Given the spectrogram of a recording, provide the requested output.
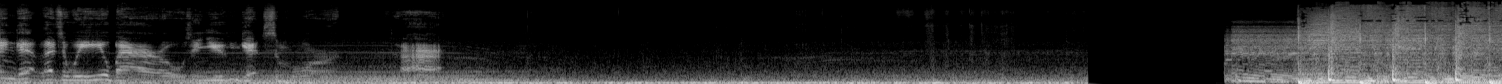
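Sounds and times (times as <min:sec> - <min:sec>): engine rumbling: 0:00.0 - 0:10.9
music: 0:12.3 - 0:15.0.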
